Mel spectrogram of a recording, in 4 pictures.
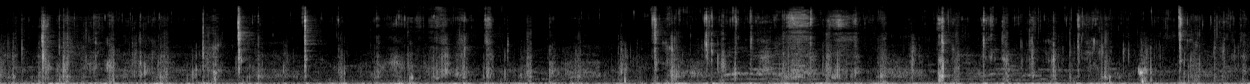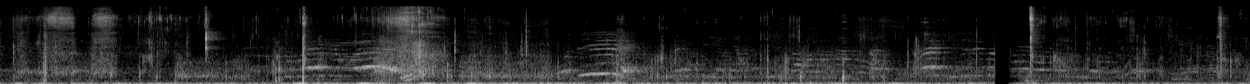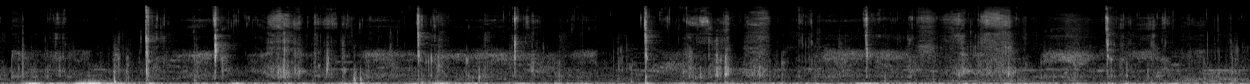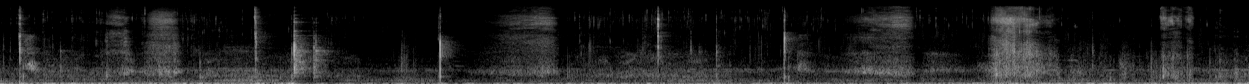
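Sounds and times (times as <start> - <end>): fingers squishing rice: 0.0 - 18.0, 22.8 - 49.9
chewing food: 0.0 - 49.9
wet mouth clicks and smacks: 10.6 - 15.6, 24.7 - 49.6
wet mouth smacks and clicks: 13.3 - 15.4, 25.4 - 28.4, 41.8 - 42.2, 42.8 - 45.8.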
